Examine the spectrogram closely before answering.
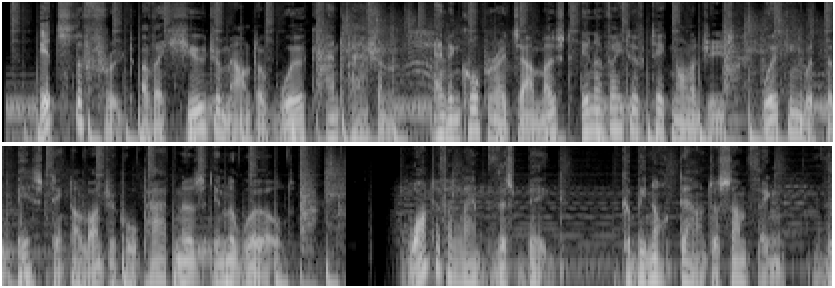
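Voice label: New Zealand English, male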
